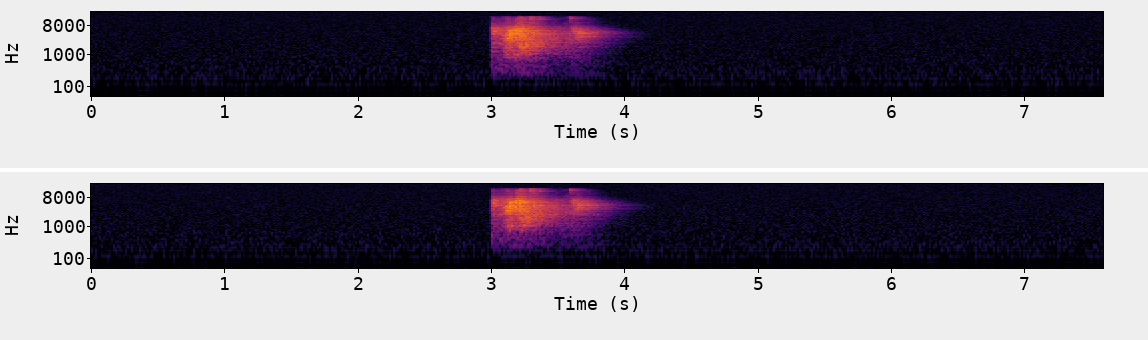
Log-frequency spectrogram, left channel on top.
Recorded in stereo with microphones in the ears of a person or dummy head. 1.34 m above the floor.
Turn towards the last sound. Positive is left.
turn(degrees=20)  # may be behind; listen again after turning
